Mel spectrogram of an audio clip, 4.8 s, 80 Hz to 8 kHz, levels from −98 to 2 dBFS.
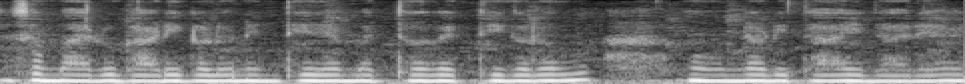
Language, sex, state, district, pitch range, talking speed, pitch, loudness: Kannada, female, Karnataka, Raichur, 200-205 Hz, 85 wpm, 205 Hz, -11 LUFS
